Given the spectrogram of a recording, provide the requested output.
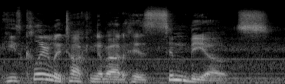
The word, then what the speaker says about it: symbiote: It's symbiotes. – Symbiotes, it's symbiotes. Sim. It's sim like the game Sims.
